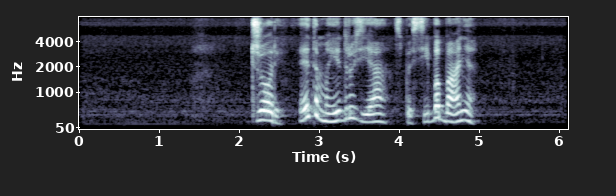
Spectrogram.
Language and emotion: Russian, positive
